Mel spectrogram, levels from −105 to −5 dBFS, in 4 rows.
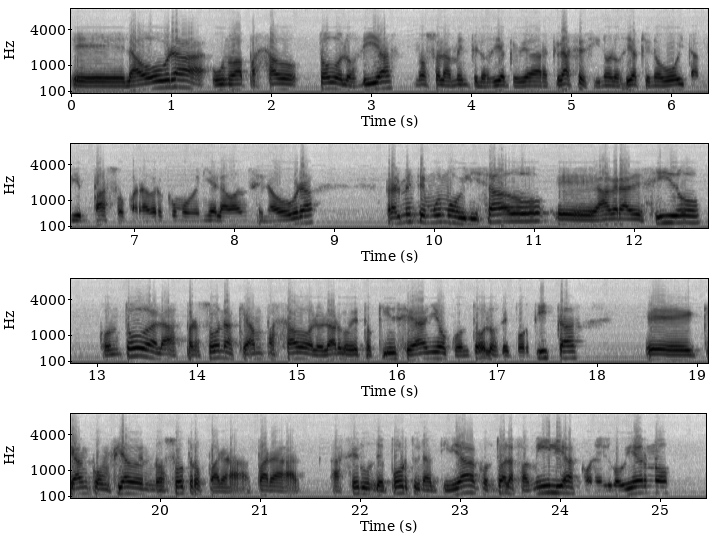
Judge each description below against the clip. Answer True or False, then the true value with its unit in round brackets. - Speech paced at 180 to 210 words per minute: True (185 wpm)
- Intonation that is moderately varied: False (6.3 semitones)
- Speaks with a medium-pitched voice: True (145 Hz)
